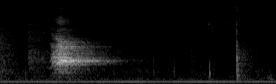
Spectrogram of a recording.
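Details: Toy Australian Shepherd puppy, one of six five-week-old pups playing indoors, gives a single sharp, loud bark, followed by a few faint clicks and a steady low hum.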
